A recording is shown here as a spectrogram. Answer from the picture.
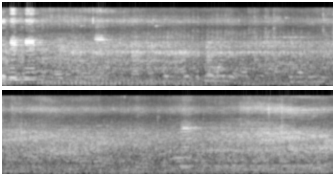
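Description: Busy road traffic: vehicles running past, with short horn toots and people's voices in the background.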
